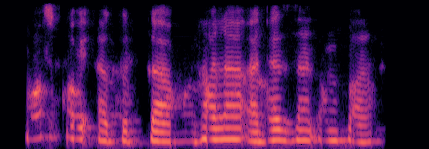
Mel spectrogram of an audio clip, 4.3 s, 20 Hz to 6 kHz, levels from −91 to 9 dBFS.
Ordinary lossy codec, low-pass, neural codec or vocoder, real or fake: AAC, 48 kbps; 5.4 kHz; codec, 24 kHz, 6 kbps, HILCodec; fake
